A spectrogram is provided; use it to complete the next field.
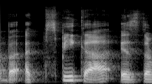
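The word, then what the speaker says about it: Spica: fixed star Spa I like to call it spika but Spa is the right way to pronounce it which is a star of rewards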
